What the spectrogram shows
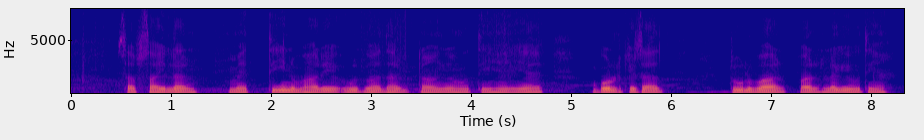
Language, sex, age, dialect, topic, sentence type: Hindi, male, 18-24, Awadhi Bundeli, agriculture, statement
